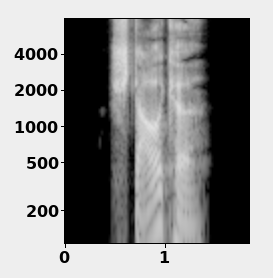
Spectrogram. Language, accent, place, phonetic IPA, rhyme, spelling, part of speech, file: German, Germany, Berlin, [ˈʃtaʁkə], -aʁkə, starke, adjective, De-starke.ogg
- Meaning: inflection of stark: 1. strong/mixed nominative/accusative feminine singular 2. strong nominative/accusative plural 3. weak nominative all-gender singular 4. weak accusative feminine/neuter singular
